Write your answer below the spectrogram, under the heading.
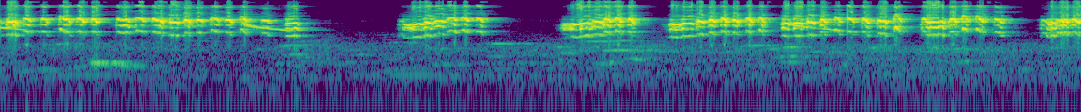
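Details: Warbling white-eye giving its sharp 'rít' call, played to lure wild birds, clean with no background noise: very high, thin, buzzy bursts of rapid twittering notes, each about a second long, separated by brief silences.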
